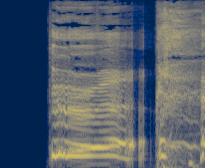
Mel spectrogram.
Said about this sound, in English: Will you do me a favor? Because I feel like you do it better. Will you just gasp in Cockney? Of course.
